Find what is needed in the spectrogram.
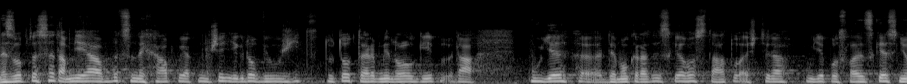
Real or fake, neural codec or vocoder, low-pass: fake; vocoder, 44.1 kHz, 128 mel bands every 512 samples, BigVGAN v2; 14.4 kHz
